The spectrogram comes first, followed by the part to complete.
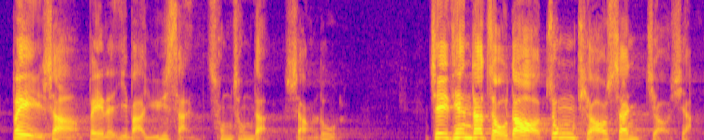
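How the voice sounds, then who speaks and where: High, animated male storyteller in reverb. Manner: expressive, dramatic, lecturing. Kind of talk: moral storytelling with commentary.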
